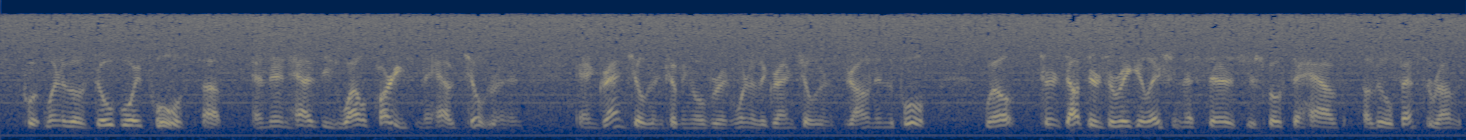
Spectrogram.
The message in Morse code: none

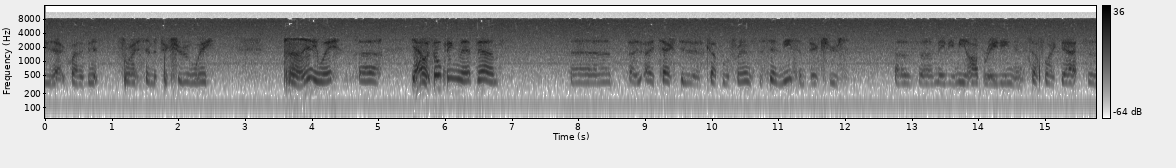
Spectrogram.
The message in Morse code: none

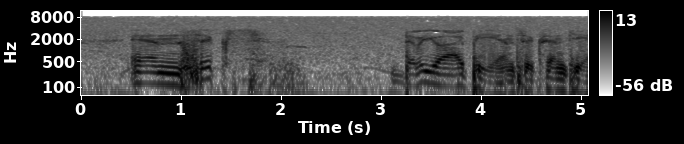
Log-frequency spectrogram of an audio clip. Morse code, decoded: none

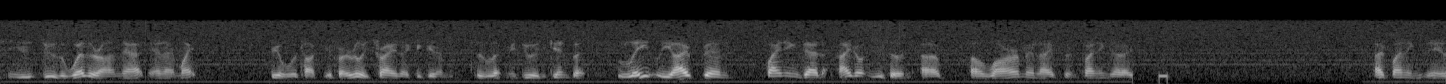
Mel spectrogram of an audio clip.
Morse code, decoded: none

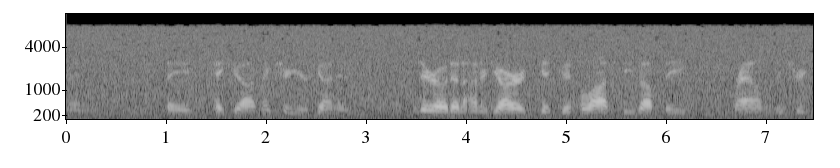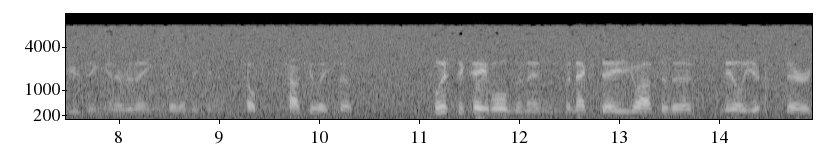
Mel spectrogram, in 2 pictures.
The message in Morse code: none

